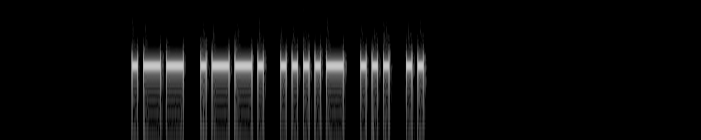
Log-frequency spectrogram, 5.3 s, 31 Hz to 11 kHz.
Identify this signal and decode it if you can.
Morse code, heard as a keyed tone, about 27 wpm, 700 Hz. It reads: WP4SI
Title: USA Call Signs - 5 Characters - Repeated 3x - 28wpm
